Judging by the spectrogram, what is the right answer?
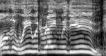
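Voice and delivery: heavy, ironic, acted-out sarcastic delivery. Quoting the apostle Paul about the apostles, retelling sarcastic quote. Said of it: "He's being sarcastic".

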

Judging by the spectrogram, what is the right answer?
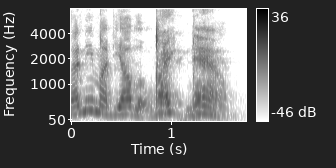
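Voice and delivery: acted, high, loud, cranky, upset hangry voice. Retelling a friend's demand for missing sauce: imitating a hangry, upset demand. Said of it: "He was getting hangry upset".

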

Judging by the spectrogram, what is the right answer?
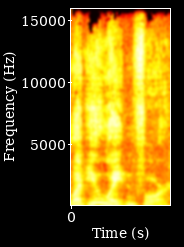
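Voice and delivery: sharp, rough, flick-knife snap. Holding a ball of paper mush, a boy prods the narrator, sharp, snapping voice. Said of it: "a flick knife snap in his voice".

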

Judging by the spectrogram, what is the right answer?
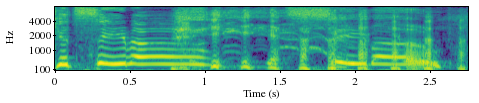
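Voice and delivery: very high, emphatic, drawn-out swooping cry. Recalling how they screamed at someone during a discussion, retelling a scream. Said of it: "like I screamed at Joe".

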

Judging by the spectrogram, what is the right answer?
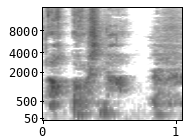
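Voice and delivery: quiet, unvoiced whisper.

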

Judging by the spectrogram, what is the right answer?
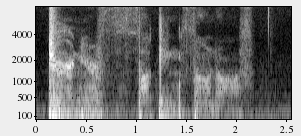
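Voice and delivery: very quiet, threatening whisper, like a whispered yell. Describing how a mom whispers in your ear, imitating a whispered threat. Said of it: "Then you whisper in your ear".

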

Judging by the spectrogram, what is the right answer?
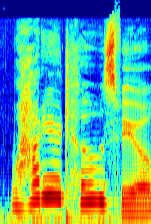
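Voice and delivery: high-pitched bad British accent.

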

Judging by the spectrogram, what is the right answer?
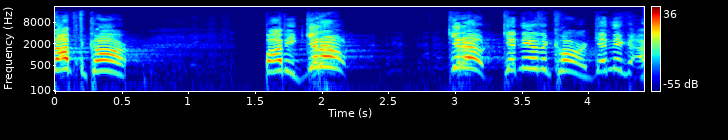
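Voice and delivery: high, very loud, urgent barking yell. Retelling ordering a kid out of the car: imitating own past shouting. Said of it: "I didn't say it like that".

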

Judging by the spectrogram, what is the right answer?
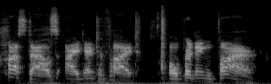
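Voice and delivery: mechanical robotic voice, announcer-like delivery. Narrating a tabletop game and voicing approaching enemies: robotic voice. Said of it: "you hear their robotic voices".

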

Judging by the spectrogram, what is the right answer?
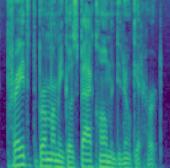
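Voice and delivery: ordinary delivery

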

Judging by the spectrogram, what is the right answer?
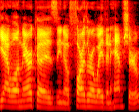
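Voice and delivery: usual speaking voice

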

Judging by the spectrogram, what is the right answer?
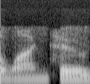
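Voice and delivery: hushed, low voice. Retelling how Evan counted for a producer's level check, counting very quietly. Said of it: "very quietly".

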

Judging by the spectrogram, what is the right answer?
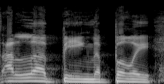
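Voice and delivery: plain

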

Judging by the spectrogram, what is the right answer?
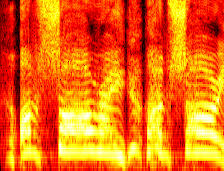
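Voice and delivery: very high, drawn-out, hammy delivery. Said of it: "he was going like".

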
